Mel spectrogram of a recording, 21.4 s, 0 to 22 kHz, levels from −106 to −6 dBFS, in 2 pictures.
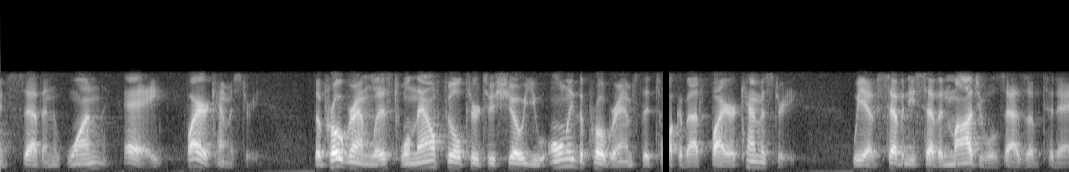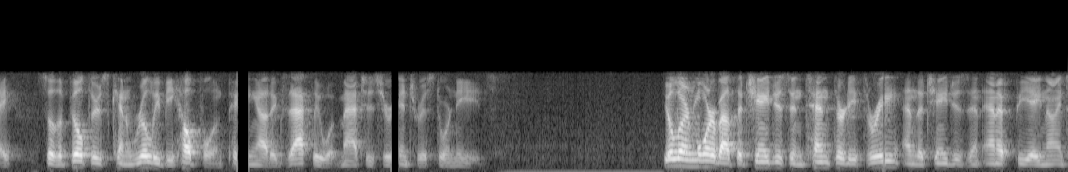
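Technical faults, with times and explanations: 6.62 to 19.54 s, packet loss filled with silence: The speech drops out four times: 6.62 s for 80 ms, 13.06 s for 120 ms, 14.6 s for 80 ms, 19.52 s for 20 ms. All gaps are multiples of 20 ms, which fits lost 20 ms packets. Silence replaced them, leaving holes with hard edges.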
